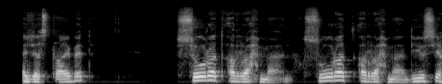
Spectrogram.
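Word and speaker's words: الرحمن: You know what I've learned is when you say Ar-Rahman and you say it like with the Ar-Rahman, this is like with the alif, then you say it like long, you know. Right, Ar-Rahman.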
